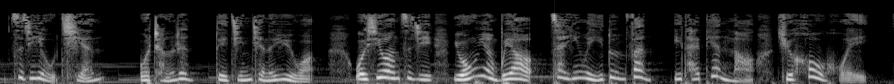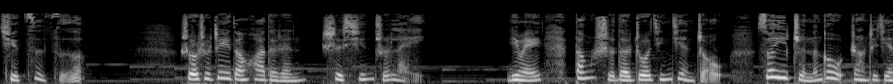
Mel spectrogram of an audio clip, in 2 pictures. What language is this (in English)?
Chinese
